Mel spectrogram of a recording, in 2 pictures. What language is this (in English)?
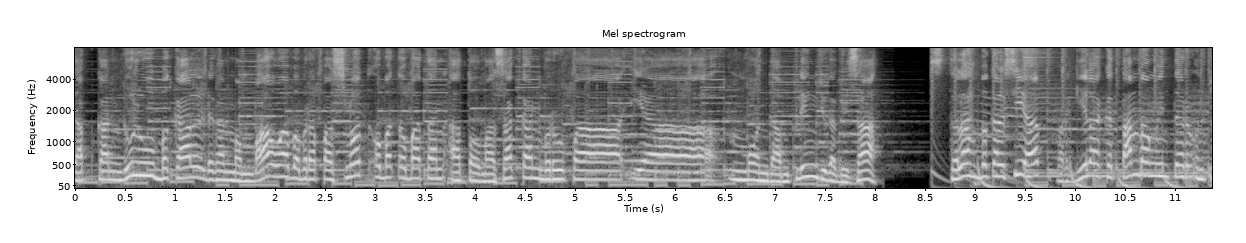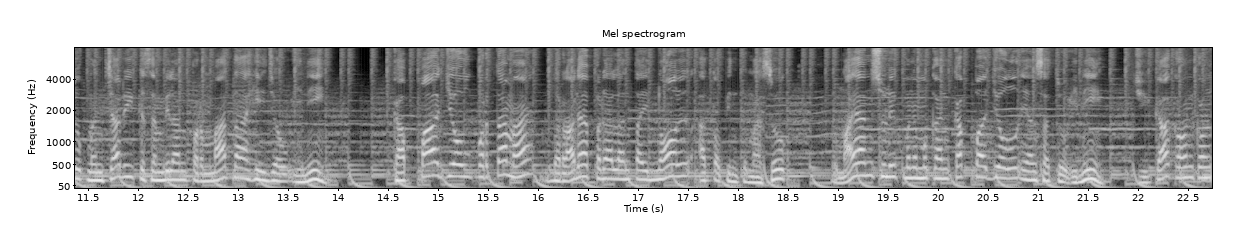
Indonesian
